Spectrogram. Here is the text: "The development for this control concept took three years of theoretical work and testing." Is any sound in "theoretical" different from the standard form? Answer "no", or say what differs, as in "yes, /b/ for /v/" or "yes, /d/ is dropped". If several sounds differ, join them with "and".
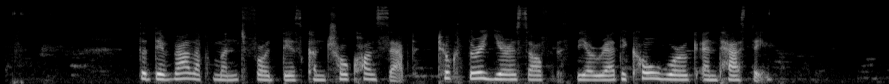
no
